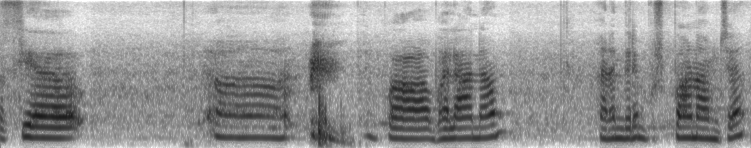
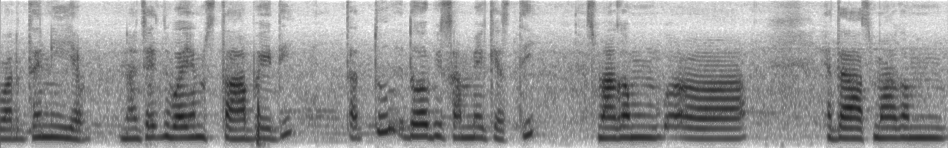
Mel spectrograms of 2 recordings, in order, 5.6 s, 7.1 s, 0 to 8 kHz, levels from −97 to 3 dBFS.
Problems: background sounds at intervals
